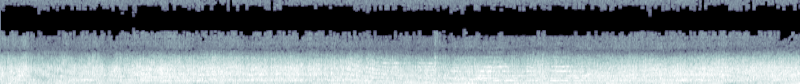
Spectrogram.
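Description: Steady wind rushing over the microphone, with music playing underneath in short held notes.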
